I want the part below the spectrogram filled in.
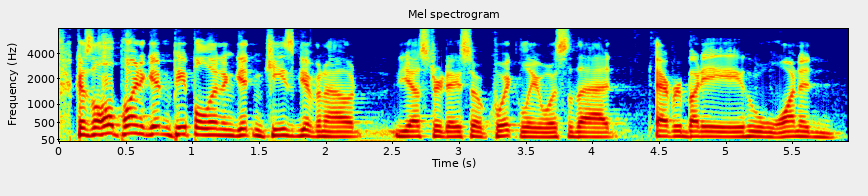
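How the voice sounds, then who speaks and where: A man's voice: mid-range voice, clear, resonant tone. Man casually commentating on a game livestream. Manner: playful, thinking aloud, repeats phrases. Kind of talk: casual live gameplay commentary, chatting with viewers.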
